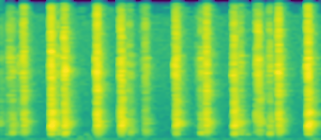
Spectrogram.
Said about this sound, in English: Now I am typing on a keyboard with Cherry MX Blues to see how much of my voice versus how much of the keyboard it picks up. And for you Lewitt gamers, now I am typing on the sad W keys.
